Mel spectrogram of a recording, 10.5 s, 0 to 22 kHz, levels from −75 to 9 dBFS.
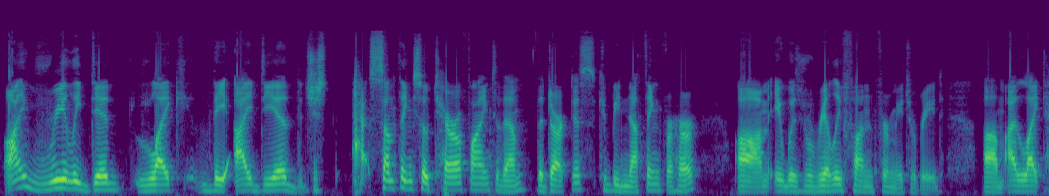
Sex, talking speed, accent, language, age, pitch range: male, 185 wpm, American, English, 30-49, 110-150 Hz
